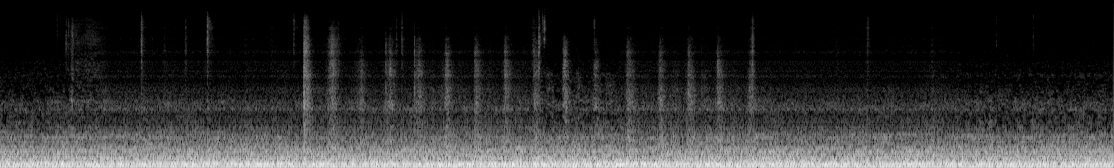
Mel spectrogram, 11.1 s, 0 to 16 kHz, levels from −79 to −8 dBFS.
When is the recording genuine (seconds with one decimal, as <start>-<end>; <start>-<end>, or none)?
0.0-1.0; 5.4-6.2; 9.6-11.1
